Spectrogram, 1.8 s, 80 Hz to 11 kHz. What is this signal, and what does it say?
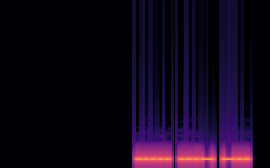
Morse code, heard as a keyed tone, about 50 wpm, 700 Hz. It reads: 5VD
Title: Three Challenging Letter-Number Combinations 50wpm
